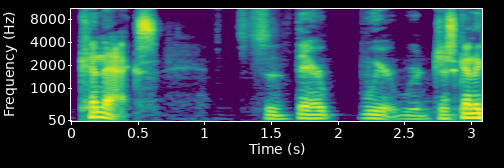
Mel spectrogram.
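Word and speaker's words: Knex: the readme it says this is pronounced connects so there we're just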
